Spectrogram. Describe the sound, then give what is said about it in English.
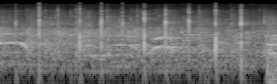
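Sparse, scattered applause at an elections event, for the staff who helped out: about a dozen sharp, irregular hand claps from a few people, heard over a low murmur of voices in the background. “Okay, finally, can we also have a round of applause for all the staff that has helped out”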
